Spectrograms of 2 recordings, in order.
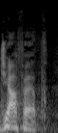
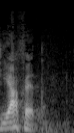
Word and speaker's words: Yefet: And again, tries to use the actual Hebrew pronunciation of the name. That's not Japheth. There's no J in Hebrew. It's Yefet. Okay?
